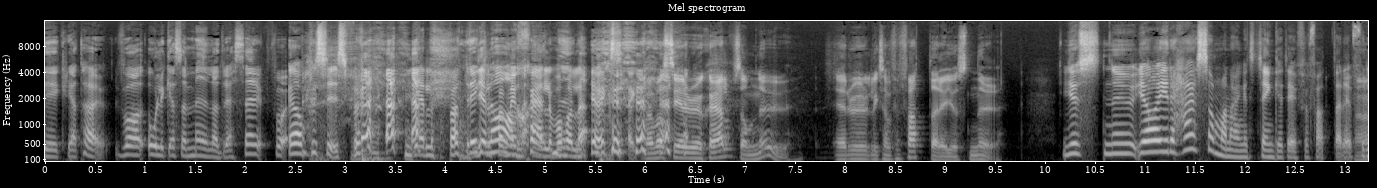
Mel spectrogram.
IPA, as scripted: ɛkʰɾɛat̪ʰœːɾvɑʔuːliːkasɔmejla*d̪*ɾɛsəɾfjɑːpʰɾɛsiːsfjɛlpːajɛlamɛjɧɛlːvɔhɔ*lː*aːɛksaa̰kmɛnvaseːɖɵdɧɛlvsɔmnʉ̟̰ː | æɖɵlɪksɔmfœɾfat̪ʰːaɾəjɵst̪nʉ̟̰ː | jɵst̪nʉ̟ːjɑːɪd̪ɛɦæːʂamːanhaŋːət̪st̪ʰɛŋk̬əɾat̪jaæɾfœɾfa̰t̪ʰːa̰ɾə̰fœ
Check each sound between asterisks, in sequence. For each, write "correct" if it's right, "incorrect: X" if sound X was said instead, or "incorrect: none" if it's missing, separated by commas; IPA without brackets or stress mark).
correct, correct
